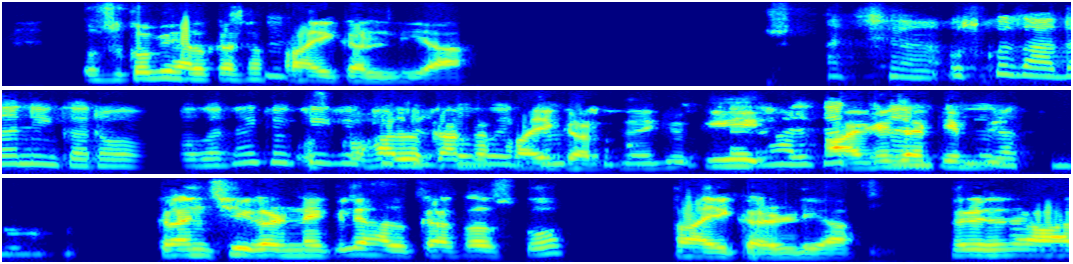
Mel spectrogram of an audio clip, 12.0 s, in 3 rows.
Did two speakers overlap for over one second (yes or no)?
yes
